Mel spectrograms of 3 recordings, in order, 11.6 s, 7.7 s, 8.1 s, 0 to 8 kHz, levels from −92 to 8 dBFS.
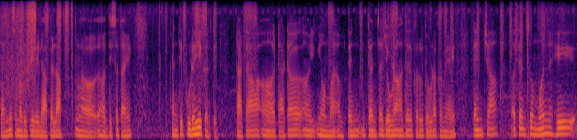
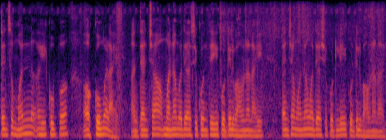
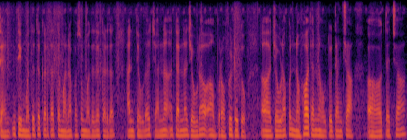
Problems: constant background noise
